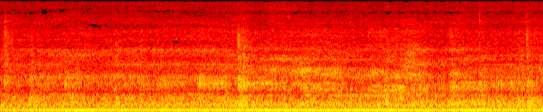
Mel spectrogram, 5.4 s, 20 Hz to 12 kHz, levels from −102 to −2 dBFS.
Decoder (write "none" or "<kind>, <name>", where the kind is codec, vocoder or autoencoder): none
